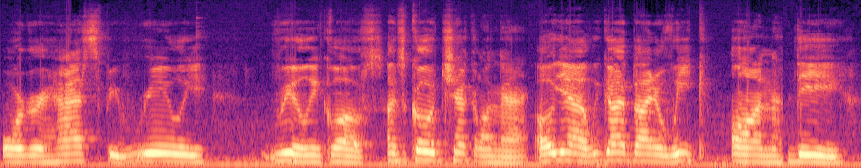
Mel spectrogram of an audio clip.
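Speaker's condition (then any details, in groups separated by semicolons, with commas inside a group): Cerebral palsy; only one hand usable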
